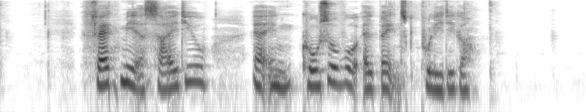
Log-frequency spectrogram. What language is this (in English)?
Danish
